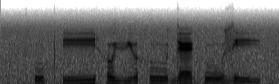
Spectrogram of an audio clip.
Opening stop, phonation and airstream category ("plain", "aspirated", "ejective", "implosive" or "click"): aspirated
